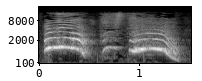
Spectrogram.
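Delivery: high, loud startled scream; frightened scream. Acted. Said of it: "screamed Granny".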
